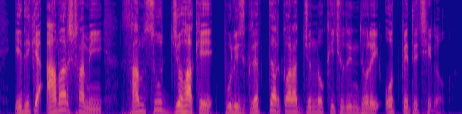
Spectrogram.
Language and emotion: Bengali, neutral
